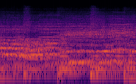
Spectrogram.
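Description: A woman's voice leading a song, with other voices singing along and instrumental accompaniment underneath.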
